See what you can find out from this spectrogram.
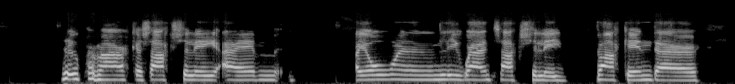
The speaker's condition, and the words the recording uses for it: Stuttering. Yeah, like, today now, I did have actually a good day, you know, with the speech, but tomorrow I wouldn't be able to speak a word.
